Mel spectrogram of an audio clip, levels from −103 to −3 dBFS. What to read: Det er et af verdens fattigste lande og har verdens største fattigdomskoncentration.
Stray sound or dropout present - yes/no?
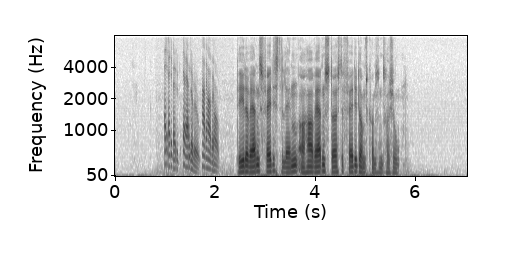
yes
